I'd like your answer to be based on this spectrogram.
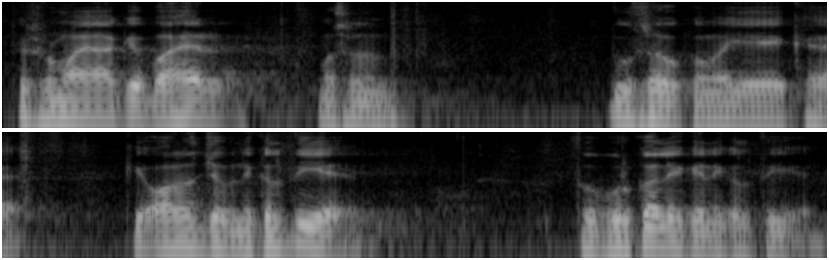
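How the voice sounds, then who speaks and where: Low-voiced man preaching a sermon. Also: steady tone, a little mellow, big-room sound, a little hiss or hum. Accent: Pakistani Urdu. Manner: measured, reads and explains quoted passages. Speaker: religious leader giving a Friday sermon.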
